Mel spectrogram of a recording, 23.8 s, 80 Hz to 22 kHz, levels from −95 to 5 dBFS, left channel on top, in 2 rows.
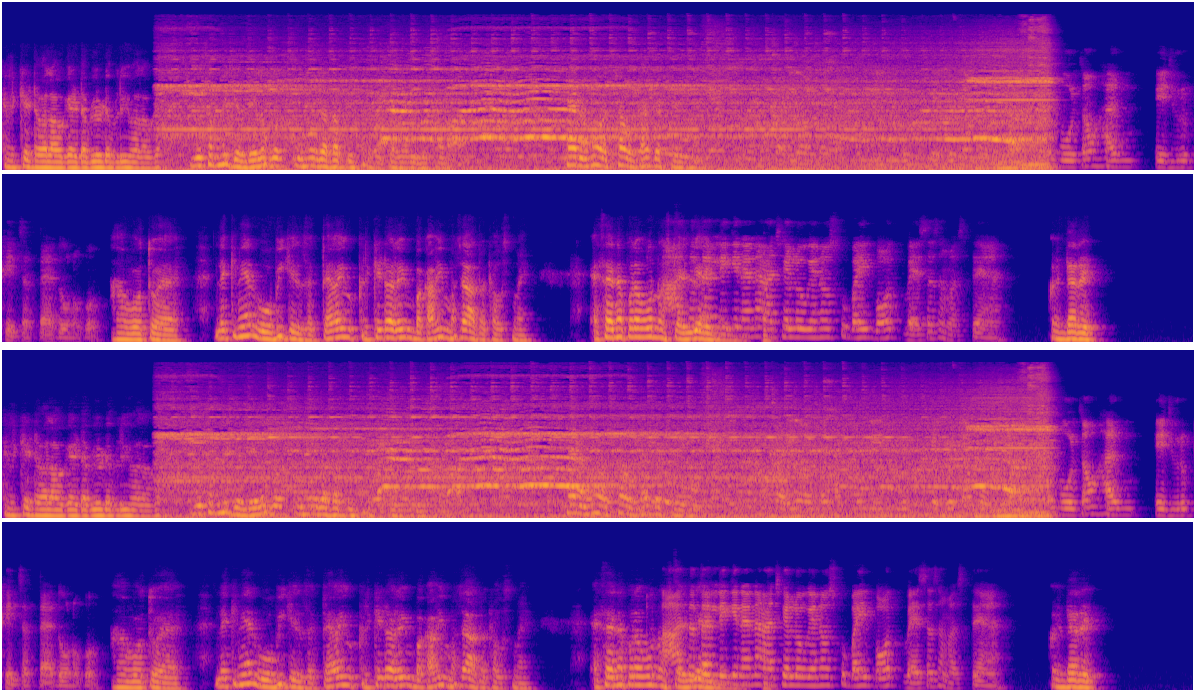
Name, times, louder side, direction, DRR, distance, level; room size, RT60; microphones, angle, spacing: voice 1, 0.0-4.5 5.6-7.0 13.0-13.7 14.1-17.2 17.8-19.2 22.4-22.8, left 3 dB, 35° left, 6 dB, 0.3 m, -23 dB
sound 1, 1.5-10.5, equal, 65° right, 1.2 m, -23 dB
voice 2, 6.0-12.9 18.5-21.9, right 3 dB, 50° right, 1 dB, 0.6 m, -34 dB
2.6 x 2.2 x 2.4 m, 0.29 s
head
